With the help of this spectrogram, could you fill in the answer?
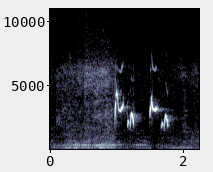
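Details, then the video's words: ['Sooty-headed bulbul singing in the morning, used as a lure for wild birds: two brisk phrases of bright whistles sliding downward, each a pair of notes.'] "BURUNG KUTILANG GACOR DI PAGI HARI"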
